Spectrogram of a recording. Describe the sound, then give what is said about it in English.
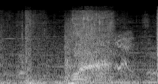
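A window is smashed through: a loud, noisy crash bursts out over a low rumble and lasts about half a second, with a brief ringing tone inside it before it dies down. “They break through one of the windows, and Carly grabs her gun.”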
